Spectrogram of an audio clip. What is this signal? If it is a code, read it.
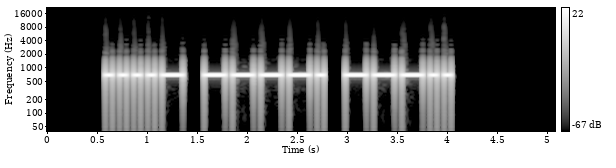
Morse code, heard as a keyed tone, about 17 wpm, 700 Hz. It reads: 498
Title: Numbers - 3-Digit 17wpm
